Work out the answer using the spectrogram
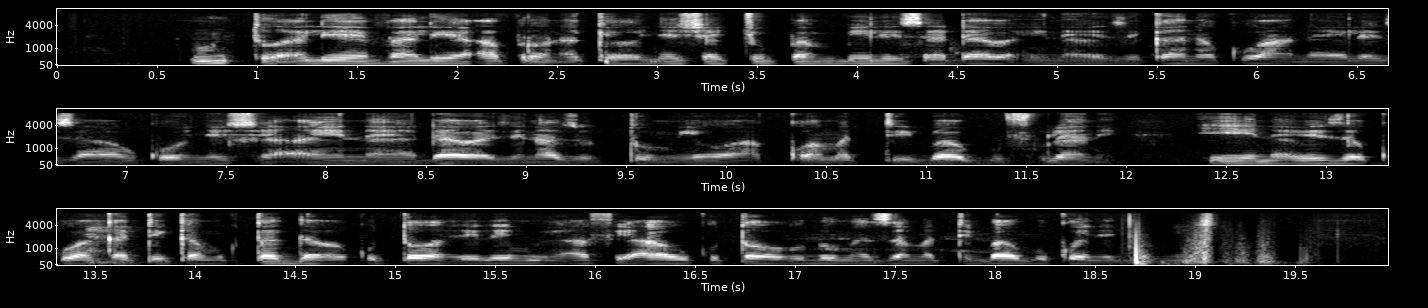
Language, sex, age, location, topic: Swahili, male, 36-49, Wajir, health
